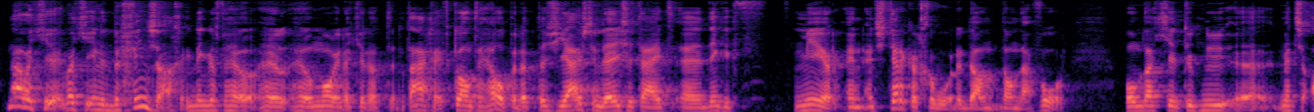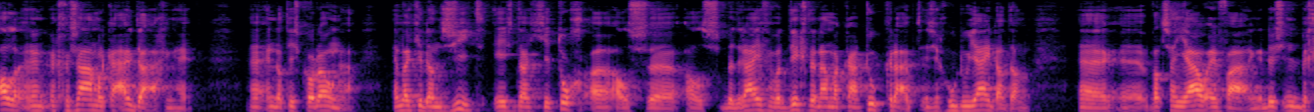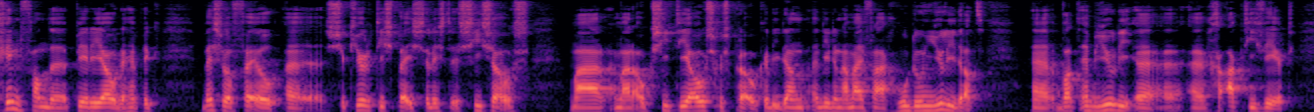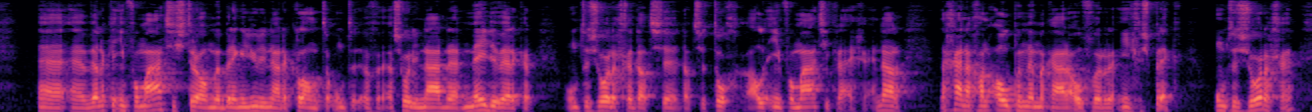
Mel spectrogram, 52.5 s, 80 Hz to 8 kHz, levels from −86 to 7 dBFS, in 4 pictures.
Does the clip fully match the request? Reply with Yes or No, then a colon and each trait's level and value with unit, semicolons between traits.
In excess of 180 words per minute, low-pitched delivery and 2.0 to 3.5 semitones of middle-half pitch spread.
Yes: average, 195 wpm; low, 120 Hz; average, 2.8 semitones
